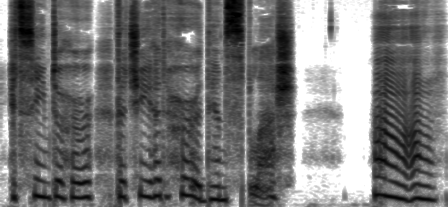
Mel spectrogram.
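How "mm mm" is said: high, pinched mock cackle; a little dry cackle; old clerk laughing at the tearful bride; old man's cackle. A narrator's reading. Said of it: "cackled the old man".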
